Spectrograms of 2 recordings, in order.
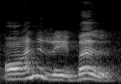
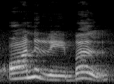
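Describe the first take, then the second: First: honourable drawn out very slowly, O sound first, no h; slow model word. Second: Said in the usual way. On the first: Shown as a demonstration. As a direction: repeat honourable slowly for the class. (Honourable धीरे-धीरे, ओ की sound से) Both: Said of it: "तो इसको हम कैसे pronounce करेंगे?".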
